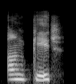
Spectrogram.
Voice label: "uncage", Indian

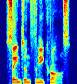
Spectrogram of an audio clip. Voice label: "St Anthony cross", British

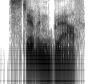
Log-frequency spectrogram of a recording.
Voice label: "stevengraph", Indian

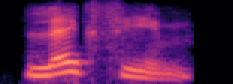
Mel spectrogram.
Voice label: "lexeme", Indian

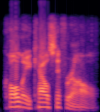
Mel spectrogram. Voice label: "cholecalciferol", American

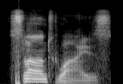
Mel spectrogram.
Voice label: "slantwise", British

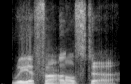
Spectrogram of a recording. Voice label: "Reupholster", British

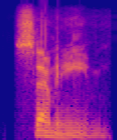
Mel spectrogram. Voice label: "sememe", American

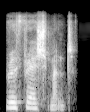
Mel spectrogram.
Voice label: "refreshment", Indian

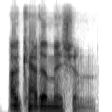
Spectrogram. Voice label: "academician", British

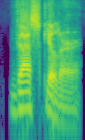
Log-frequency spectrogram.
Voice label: "vascular", American

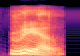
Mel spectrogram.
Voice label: "rial", Indian

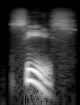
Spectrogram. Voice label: "cease", American

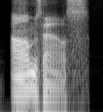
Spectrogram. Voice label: "almshouse", British

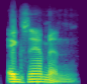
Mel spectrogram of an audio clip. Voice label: "examine", American

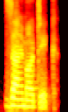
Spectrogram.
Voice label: "zymotic", Indian

